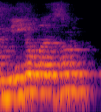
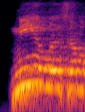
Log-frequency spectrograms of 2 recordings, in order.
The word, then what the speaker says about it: nihilism: Now, nihilism, folks, you might hear it pronounced nihilism. Either one is actually correct according to the American Heritage Dictionary. So whichever one you're into is fine. Nihilism or nihilism.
